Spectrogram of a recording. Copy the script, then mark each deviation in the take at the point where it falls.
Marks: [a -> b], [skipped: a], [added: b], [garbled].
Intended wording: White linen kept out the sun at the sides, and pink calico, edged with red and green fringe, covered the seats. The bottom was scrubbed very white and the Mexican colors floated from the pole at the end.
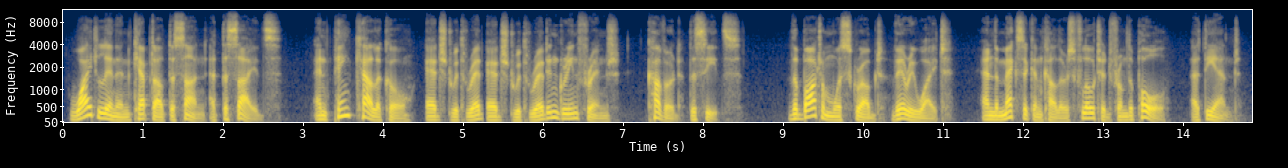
White linen kept out the sun at the sides, and pink calico, edged with red [added: edged with red] and green fringe, covered the seats. The bottom was scrubbed very white and the Mexican colors floated from the pole at the end.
